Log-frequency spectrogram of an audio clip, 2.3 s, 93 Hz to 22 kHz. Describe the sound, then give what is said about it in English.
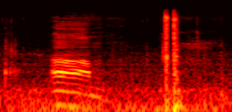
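An old, noisy car with 143,000 miles on it rumbles steadily at a low pitch. A brief whirring motor sound rises and falls in the middle, and a couple of sharp clicks follow. “Sorry about the noise. That's my car. It's noisy. I mean, it has 143,000 miles on it.”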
